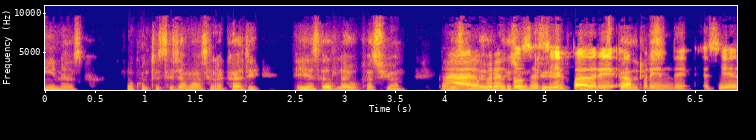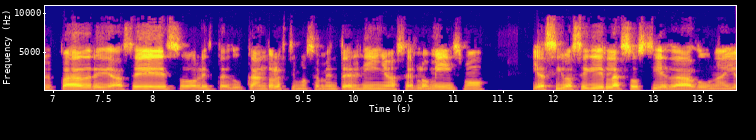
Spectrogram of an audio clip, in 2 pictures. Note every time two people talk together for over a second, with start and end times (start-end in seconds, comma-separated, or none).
3.9-6.2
